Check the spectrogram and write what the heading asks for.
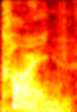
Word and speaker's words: Cairn: Ben, c'est-à-dire qu'en Australie, la ville existe et là-bas, ils prononcent « Cairn ». – Cairn. OK.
